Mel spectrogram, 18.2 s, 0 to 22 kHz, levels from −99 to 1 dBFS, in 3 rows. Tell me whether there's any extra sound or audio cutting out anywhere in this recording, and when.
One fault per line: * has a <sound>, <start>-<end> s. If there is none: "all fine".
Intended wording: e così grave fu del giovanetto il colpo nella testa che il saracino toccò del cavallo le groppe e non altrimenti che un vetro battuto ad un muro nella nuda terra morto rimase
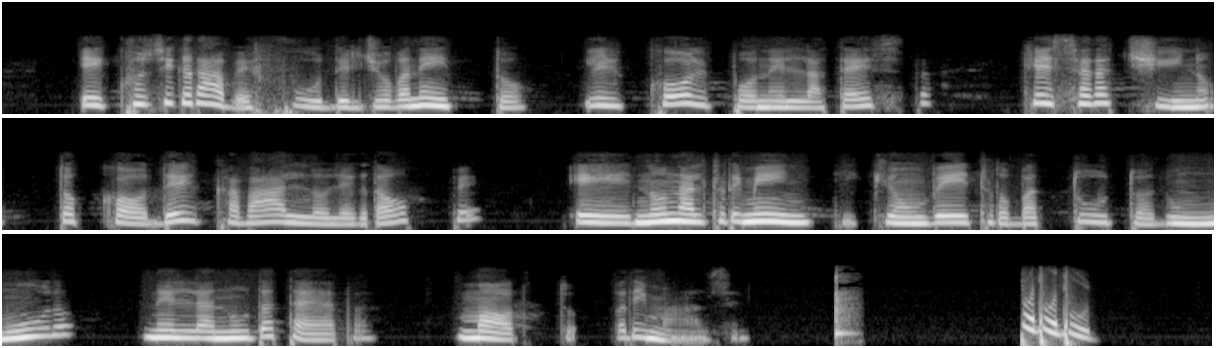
* has a thud, 16.3-16.4 s
* has a chirp, 17.2-17.6 s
